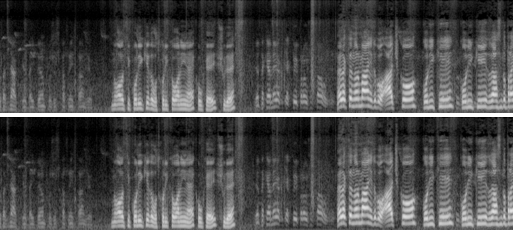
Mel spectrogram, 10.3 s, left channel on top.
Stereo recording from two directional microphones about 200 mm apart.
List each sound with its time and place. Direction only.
0.0 s speech: 35° right (ahead or behind)
2.2 s speech: 45° right (ahead or behind)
